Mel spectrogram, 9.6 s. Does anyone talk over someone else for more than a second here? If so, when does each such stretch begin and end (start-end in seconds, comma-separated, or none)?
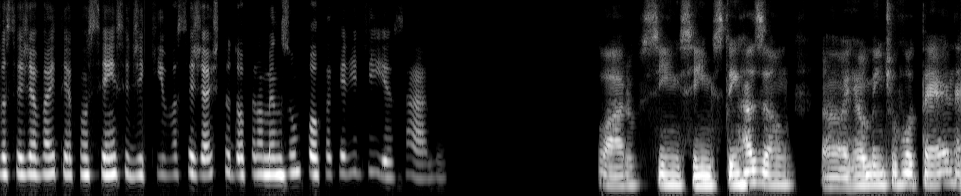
none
